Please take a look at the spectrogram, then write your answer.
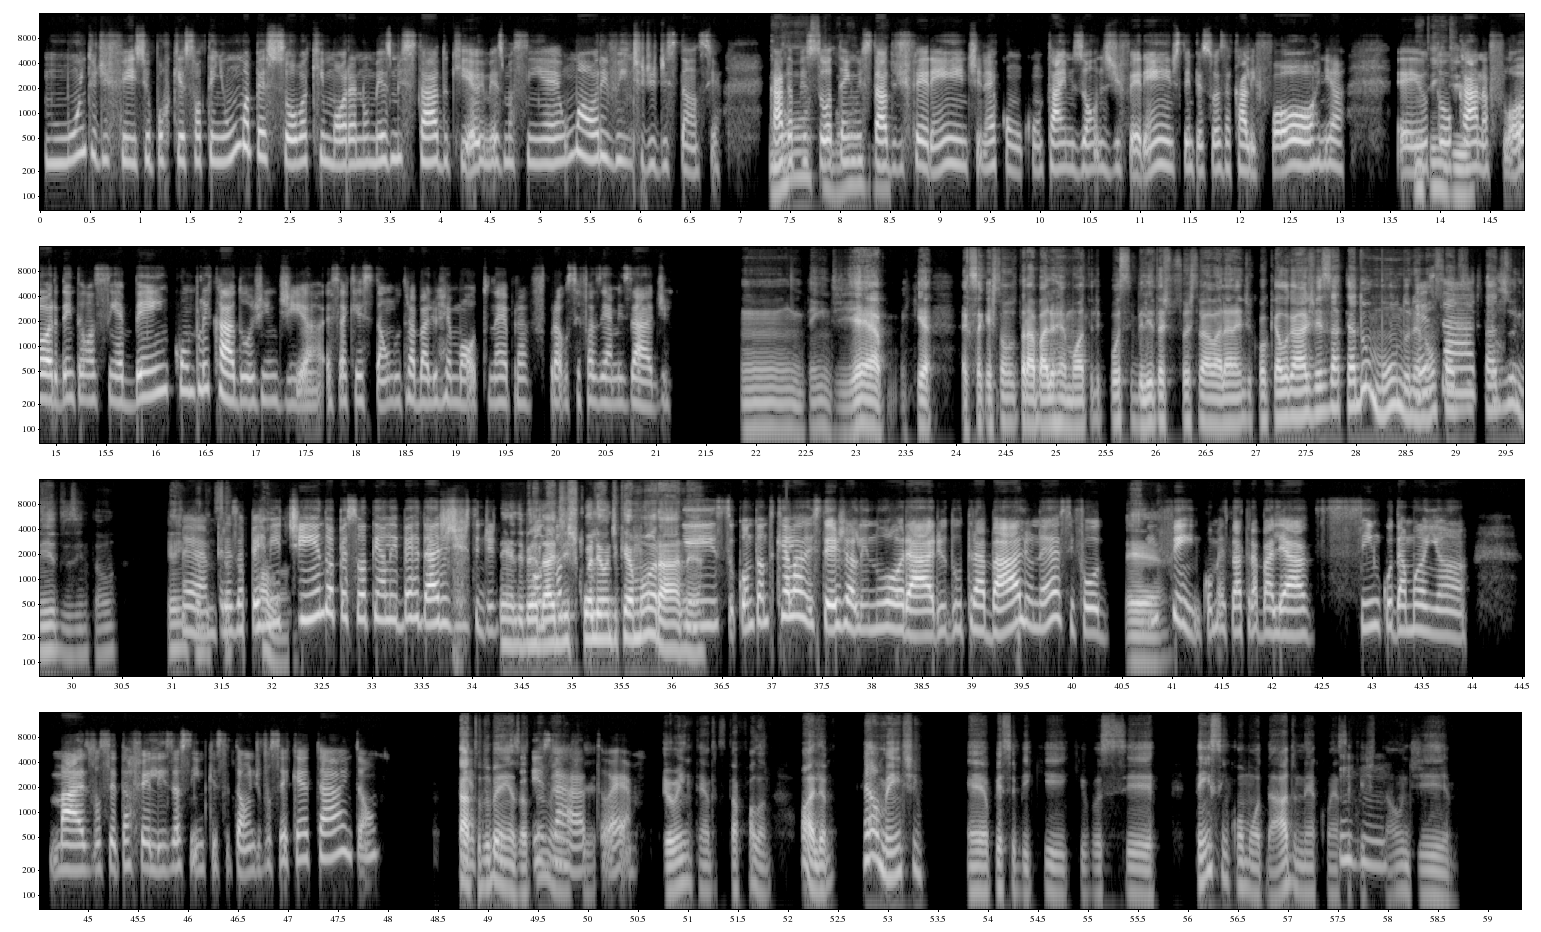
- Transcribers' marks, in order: in English: "time zones"; chuckle; other background noise
- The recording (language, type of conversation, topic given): Portuguese, advice, Como posso ampliar meu círculo social e fazer amigos?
